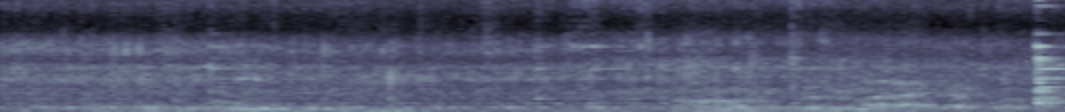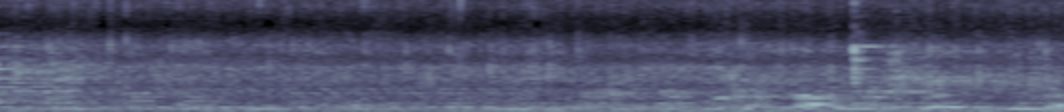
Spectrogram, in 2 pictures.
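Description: Potato pieces frying in oil in a flat pan, sizzling, while a metal spatula stirs and scrapes them, with a sharp knock of the spatula on the pan about four seconds in and lighter clicks near the end.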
